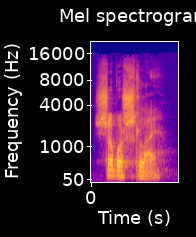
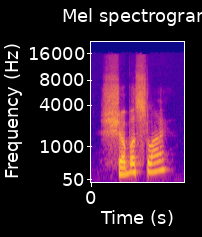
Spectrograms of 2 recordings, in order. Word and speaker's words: Szoboszlai: Szoboszlai. – Szoboszlai. I can't pronounce the name. Homie from Hungary. Szoboszlai. Say again, slow. – Szoboszlai. – Szoboszlai? – Yeah.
